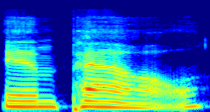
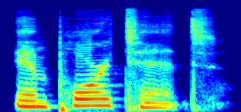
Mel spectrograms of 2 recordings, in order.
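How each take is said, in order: First: "Impal" for important, ending swallowed; deliberate mispronunciation. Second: IMPORTANT said loudly, slowly and clearly; careful pronunciation. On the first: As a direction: botch important on purpose as a loud, clear "Impal". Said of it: "I'm gonna mispronounce the word". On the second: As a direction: pronounce "Important" in full, slow and loud. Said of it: "I'm gonna say the word". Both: Shown as a demonstration.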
